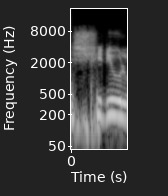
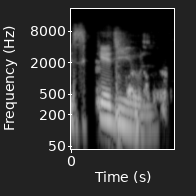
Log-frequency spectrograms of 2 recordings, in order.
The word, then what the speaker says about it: schedule: SCHEDULE, schedule, SCHE। আচ্ছা, school বানান কি বলতো? SC। তাহলে SCH দিয়ে আমি স্ক যদি হয়, তাহলে আমি এই শিডিউলটা এখানে স্ক কেন বলবো না? সো লাইক দ্যাট ব্রিটিশরা বলে শিডিউল, the different one, বাট আমেরিকানরা বলে স্কেজিউল। স্কেজিউল, আমেরিকানরা বলছে স্কেজিউল।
